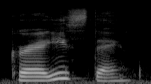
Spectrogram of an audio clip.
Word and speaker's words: creíste: In the to form, now you're going to add an accent to the I. creíste.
